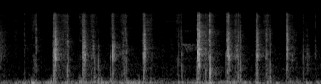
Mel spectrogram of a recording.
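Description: Playing cards riffled and shuffled by hand at a tarot-style reading, a steady series of crisp flapping bursts about every third of a second, close and clear over light room noise.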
